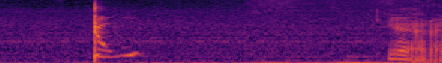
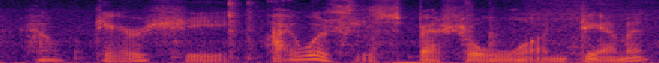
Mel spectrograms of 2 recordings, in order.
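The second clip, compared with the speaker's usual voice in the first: higher, hammed-up wounded pride; mock indignant brother; 7 semitones higher than usual. Mocking the jealous brother who was outshone by his sister, in a higher, hammed-up voice. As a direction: whine like a spoiled sibling.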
